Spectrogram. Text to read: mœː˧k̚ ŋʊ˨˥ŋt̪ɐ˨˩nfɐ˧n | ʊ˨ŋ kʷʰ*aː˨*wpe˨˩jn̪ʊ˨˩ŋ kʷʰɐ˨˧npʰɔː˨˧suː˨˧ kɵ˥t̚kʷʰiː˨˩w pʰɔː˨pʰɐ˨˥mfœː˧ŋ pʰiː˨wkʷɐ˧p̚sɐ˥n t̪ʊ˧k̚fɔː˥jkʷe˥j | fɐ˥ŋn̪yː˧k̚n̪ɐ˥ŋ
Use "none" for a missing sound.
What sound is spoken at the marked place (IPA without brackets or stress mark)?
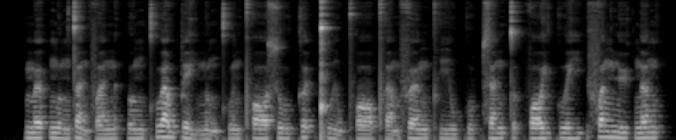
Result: aː˥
